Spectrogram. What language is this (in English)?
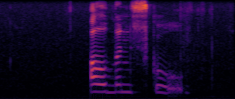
English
